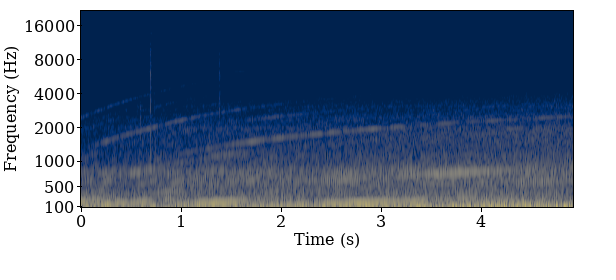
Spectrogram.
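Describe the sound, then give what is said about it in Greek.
A Taycan electric car accelerates with its motor sound amplified so occupants sense the acceleration, a rising synthetic whine, smooth tones climbing steadily in pitch over a low road rumble, loud with no one speaking. “Οι ηλεκτροκινητήρες από μόνο τους γεννήτριες έχουν έναν ήχο. Yeah. Αυτός ο ήχος λοιπόν, προφανώς η λογική ήταν να ενισχυθεί”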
